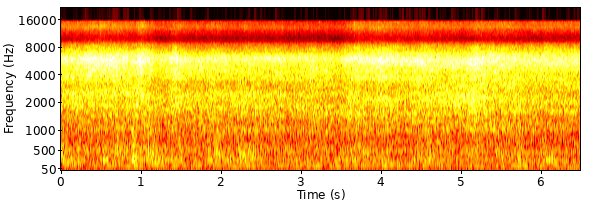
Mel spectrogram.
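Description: Chicken pieces frying in oil in a wok, stirred with a spatula: a steady sizzle.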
